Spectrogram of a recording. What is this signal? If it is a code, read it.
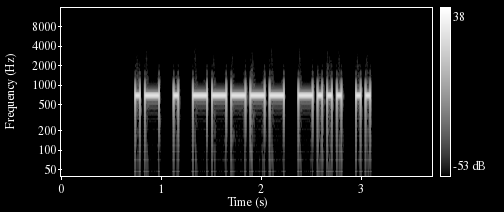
Morse code, heard as a keyed tone, about 34 wpm, spaced as for 30 wpm, 700 Hz. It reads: AE0BI
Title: Speed Racing - USA 2x2 Call Signs 25wpm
